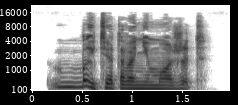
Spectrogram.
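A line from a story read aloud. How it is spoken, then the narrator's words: Strained, forced out. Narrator (Russian): выдавил клерк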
